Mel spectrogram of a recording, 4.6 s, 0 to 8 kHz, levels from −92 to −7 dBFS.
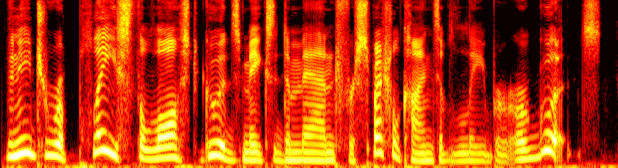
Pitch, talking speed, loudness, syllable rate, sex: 170 Hz, 220 wpm, -17 LUFS, 5.2 syllables/s, male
